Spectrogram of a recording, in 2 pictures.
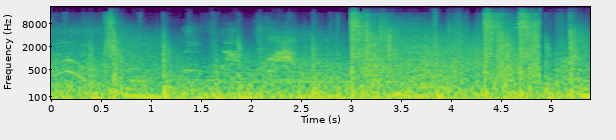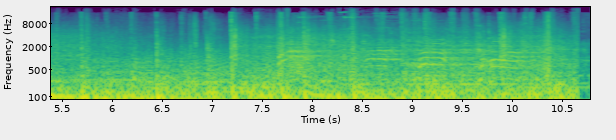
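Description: A movie gunfight unfolds as dense, continuous gunfire and heavy booms, loud throughout, while a voice talks over the action.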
